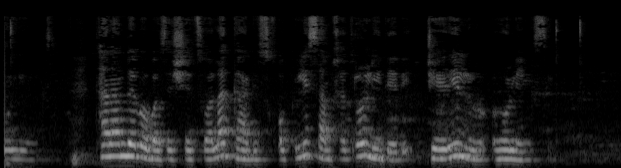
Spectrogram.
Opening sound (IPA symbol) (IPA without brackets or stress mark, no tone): t̪ʰ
